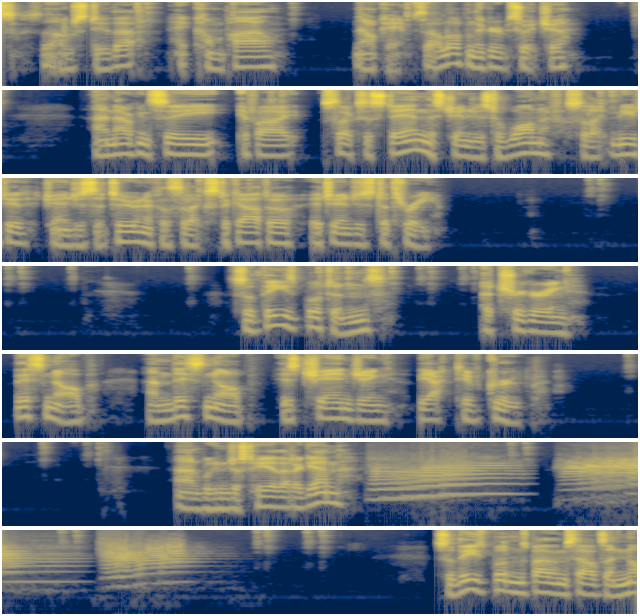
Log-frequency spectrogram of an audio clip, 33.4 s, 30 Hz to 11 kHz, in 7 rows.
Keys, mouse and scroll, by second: 0.9 click, 1.6-2.1 drag, 2.9 click, 4.6-5.4 drag, 6.7 click, 9.1-10.9 drag, 11.1-13.7 drag, 13.8-19.9 drag, 22.9-23.8 scroll down 2, 23.8-27.0 drag, 23.8-24.2 scroll down 1, 27.6-30.0 drag, 30.5-31.8 drag.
